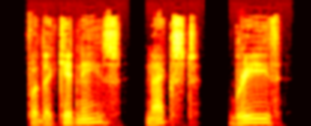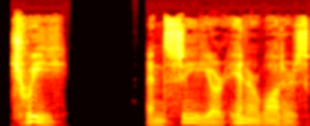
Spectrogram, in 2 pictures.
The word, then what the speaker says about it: chui: associated with the lungs c-h-u-i pronounced like Chui with a forceful exhale which is also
